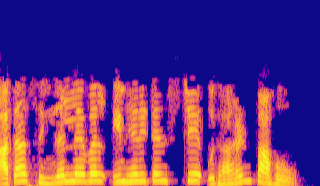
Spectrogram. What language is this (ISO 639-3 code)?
mar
